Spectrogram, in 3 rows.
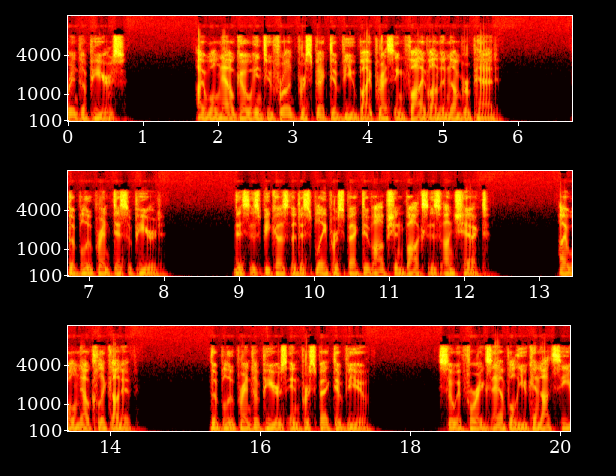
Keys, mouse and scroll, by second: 5.6 KP_5, 15.1-20.1 drag.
